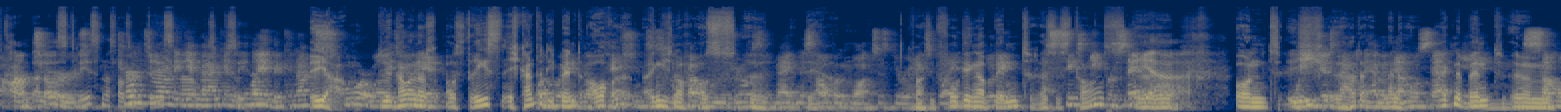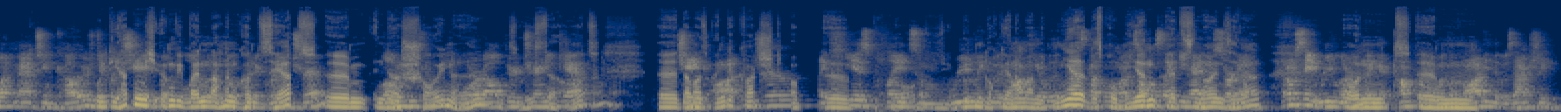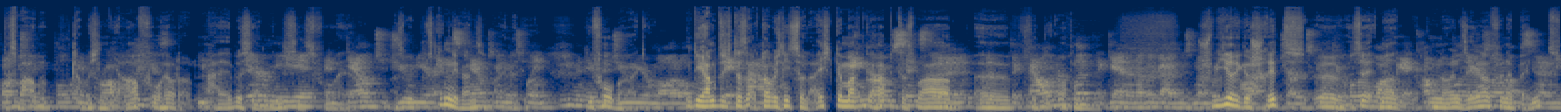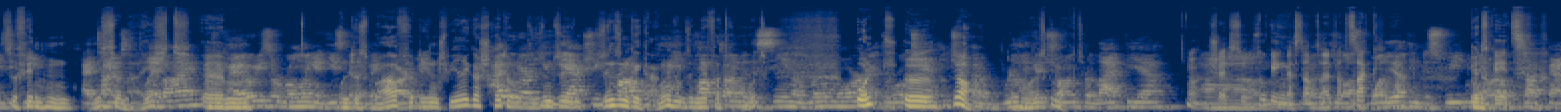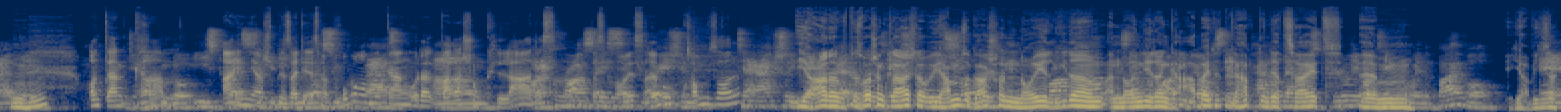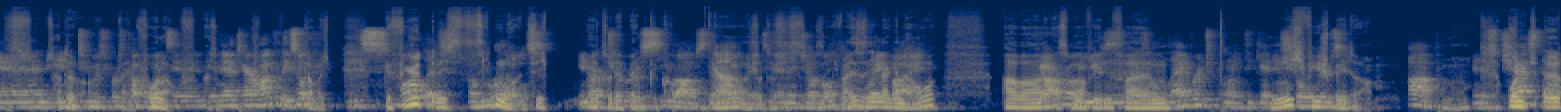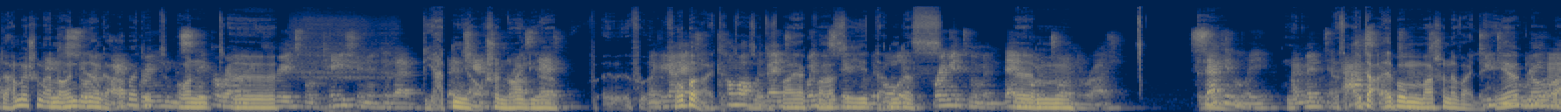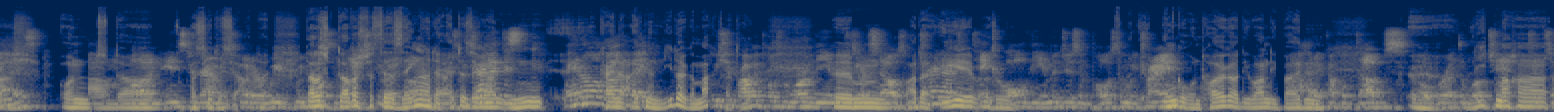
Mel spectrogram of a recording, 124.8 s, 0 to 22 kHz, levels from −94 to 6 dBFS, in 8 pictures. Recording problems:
voice in the background; loud; throughout; 5 dB below the speech

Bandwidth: 17.5 kHz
